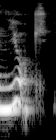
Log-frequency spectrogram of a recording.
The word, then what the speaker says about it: New York: Ja, man ska säga New York. – Ja, utan att uttala R-et.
